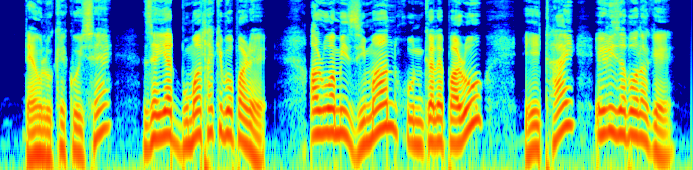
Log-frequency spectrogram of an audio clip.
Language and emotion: Assamese, fearful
